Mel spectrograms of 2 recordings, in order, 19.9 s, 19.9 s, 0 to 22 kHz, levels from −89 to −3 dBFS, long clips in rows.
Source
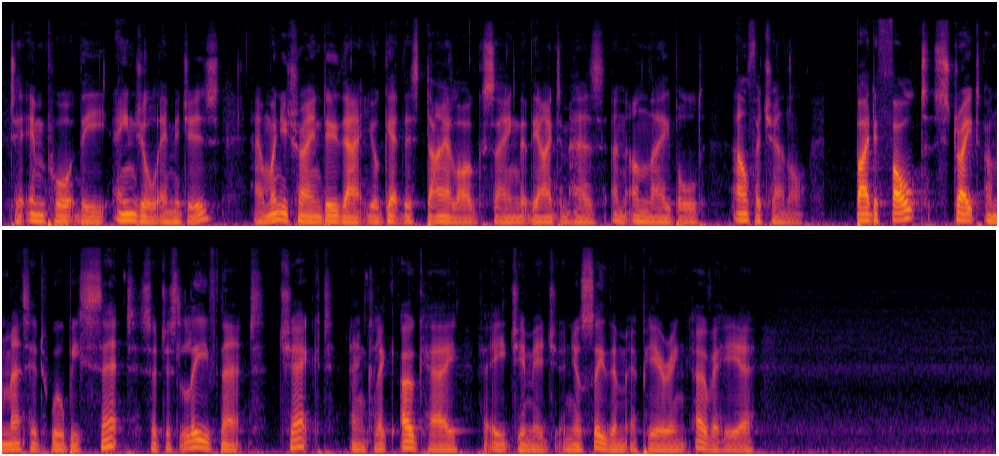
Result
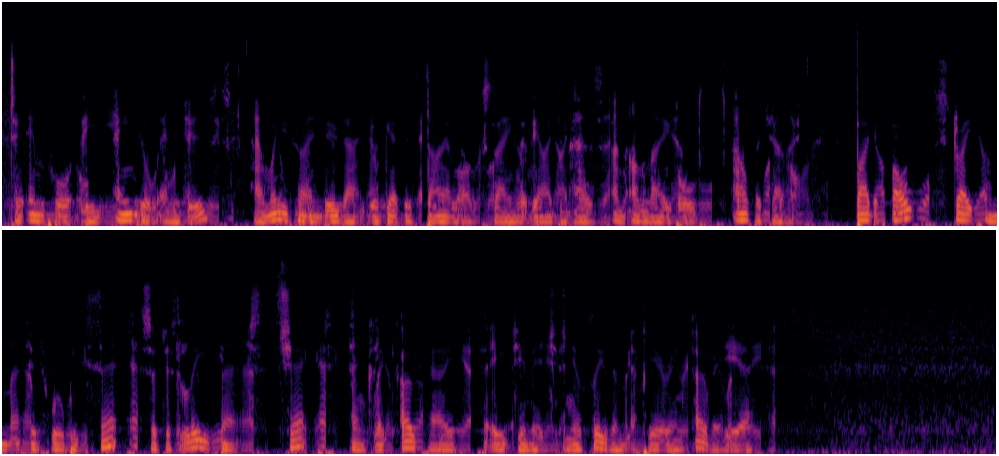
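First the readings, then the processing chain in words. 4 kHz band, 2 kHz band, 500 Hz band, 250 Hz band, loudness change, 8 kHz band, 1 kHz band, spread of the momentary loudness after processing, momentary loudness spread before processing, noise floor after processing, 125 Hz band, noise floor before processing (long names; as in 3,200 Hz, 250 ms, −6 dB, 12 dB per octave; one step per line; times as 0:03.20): −17.5 dB, −20.0 dB, −10.5 dB, −6.0 dB, −8.0 dB, below −20 dB, −17.5 dB, 9 LU, 11 LU, −68 dBFS, −5.5 dB, −58 dBFS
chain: delay that plays each chunk backwards 145 ms, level −8 dB
reverb reduction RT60 1.6 s
treble cut that deepens with the level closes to 320 Hz, closed at −29 dBFS
level −3.5 dB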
